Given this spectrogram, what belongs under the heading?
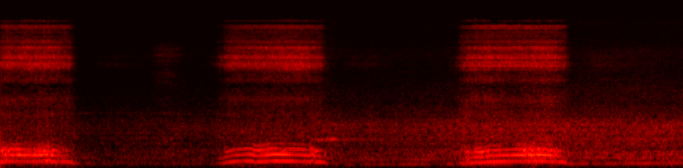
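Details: Person's own snoring: rough, buzzing snores on each breath in, about three in under seven seconds, with quieter breathing between.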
